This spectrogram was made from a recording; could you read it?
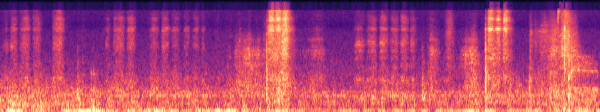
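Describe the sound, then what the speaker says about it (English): A pastel pencil scratches over dried white pigment ink on paper, soft dry rubbing strokes in short irregular bursts, faint and close, with no talking. "because I'm scratching off some of the white ink that I already applied there"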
